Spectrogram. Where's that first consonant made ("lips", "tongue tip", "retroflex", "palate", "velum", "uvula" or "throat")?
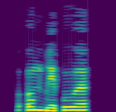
throat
